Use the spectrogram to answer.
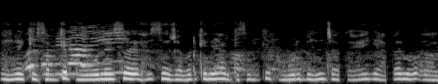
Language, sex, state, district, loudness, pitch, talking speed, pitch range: Hindi, female, Delhi, New Delhi, -17 LUFS, 240 Hz, 220 wpm, 230-250 Hz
